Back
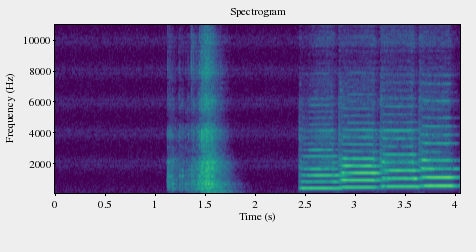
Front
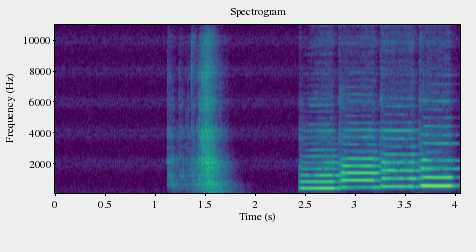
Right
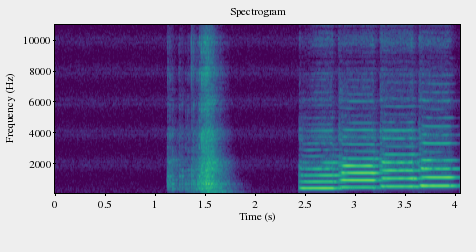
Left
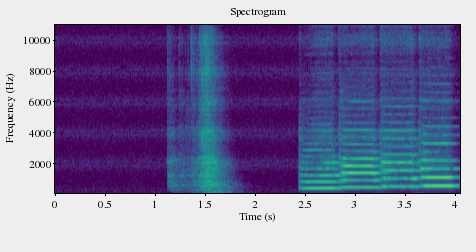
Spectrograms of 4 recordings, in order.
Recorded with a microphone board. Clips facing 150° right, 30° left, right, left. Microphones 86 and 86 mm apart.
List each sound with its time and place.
1.1 s a rattle: 105° right, 0.5 m
2.4 s a flute: 25° right, 0.6 m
